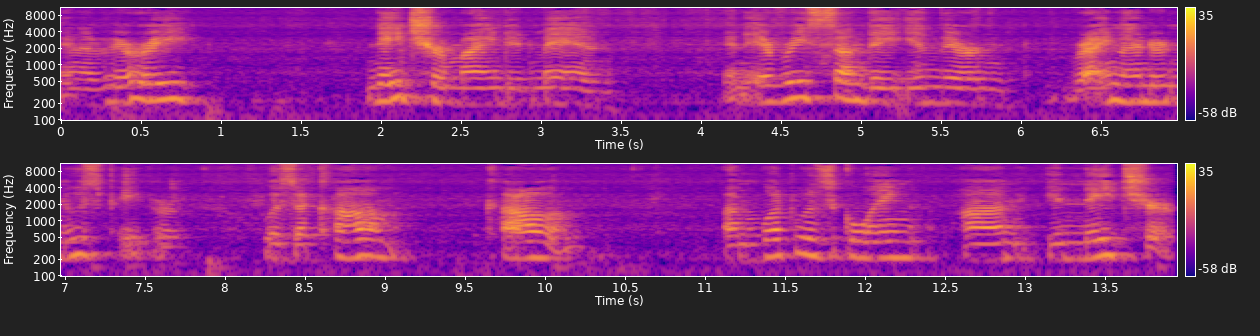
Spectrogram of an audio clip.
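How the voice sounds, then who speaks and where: Over noticeable background noise, a woman speaks very slowly in a medium pitch with a warm tone, fairly even intonation, and long, frequent pauses. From city. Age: 80s+. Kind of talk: oral history interview answer. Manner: reminiscing, warm.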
